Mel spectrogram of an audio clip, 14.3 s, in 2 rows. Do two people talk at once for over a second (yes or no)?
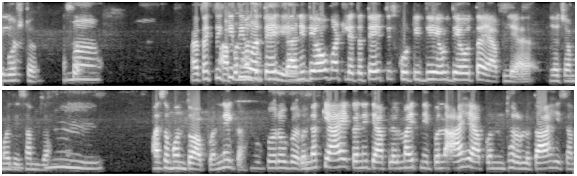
no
